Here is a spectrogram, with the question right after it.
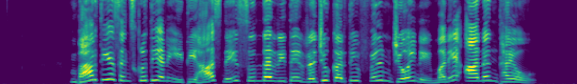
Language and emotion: Gujarati, happy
